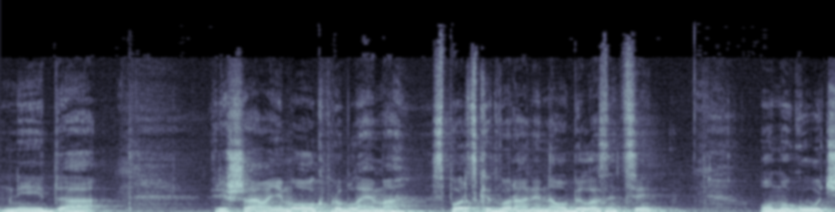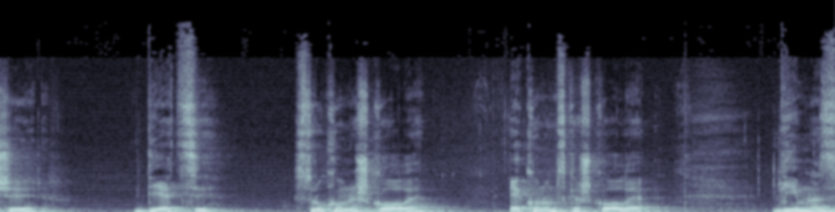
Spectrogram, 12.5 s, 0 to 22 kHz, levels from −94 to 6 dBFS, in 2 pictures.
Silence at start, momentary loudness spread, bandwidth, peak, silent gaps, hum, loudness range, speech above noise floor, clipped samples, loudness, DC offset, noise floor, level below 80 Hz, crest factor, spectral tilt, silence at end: 0 s; 18 LU; 18.5 kHz; 0 dBFS; none; none; 3 LU; 27 dB; under 0.1%; -13 LUFS; under 0.1%; -38 dBFS; -34 dBFS; 12 dB; -5.5 dB/octave; 0 s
